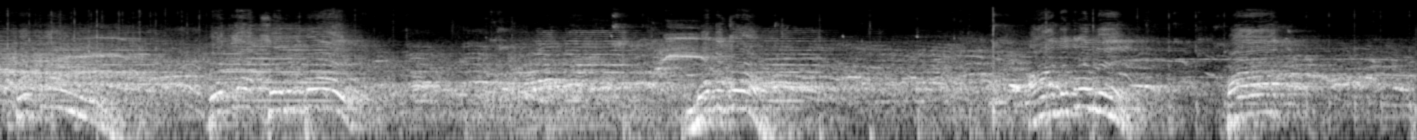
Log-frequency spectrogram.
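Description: Basketball being dribbled on a concrete court while spectators keep up loud, rising-and-falling yells and shouts, over the steady noise of a large crowd.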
